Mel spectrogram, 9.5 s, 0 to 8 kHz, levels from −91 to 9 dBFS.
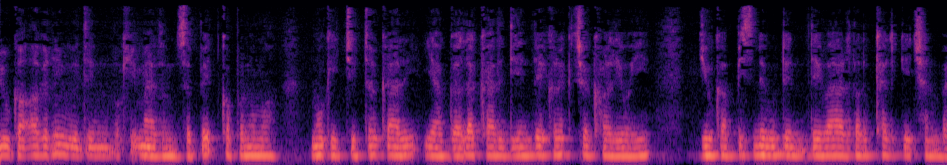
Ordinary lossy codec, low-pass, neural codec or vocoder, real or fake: MP3, 32 kbps; 7.2 kHz; codec, 16 kHz, 0.4 kbps, LongCat-Audio-Codec; fake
